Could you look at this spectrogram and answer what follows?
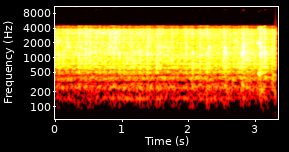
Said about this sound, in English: he used to have this box that just had all these sound effects on it, you know, or whatever. But I go, let me put the applause in. This is it.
